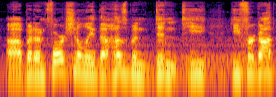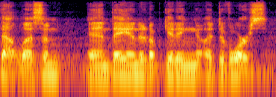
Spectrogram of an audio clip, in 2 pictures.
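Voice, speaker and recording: Male business owner, slightly raised pitch, rambling storyteller, halting delivery. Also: fairly even intonation, noisy background. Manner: hesitant, many fillers and restarts. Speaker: marketing company owner giving advice. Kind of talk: unscripted storytelling to camera.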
